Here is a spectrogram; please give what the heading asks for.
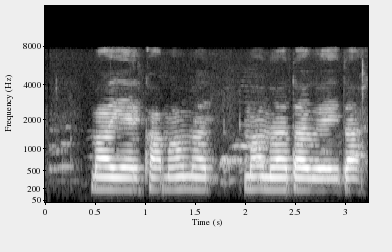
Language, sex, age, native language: Icelandic, male, 12, Icelandic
